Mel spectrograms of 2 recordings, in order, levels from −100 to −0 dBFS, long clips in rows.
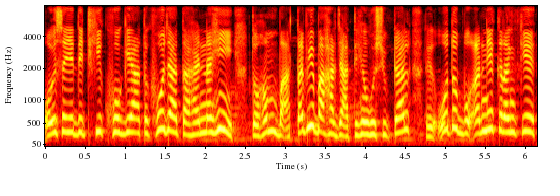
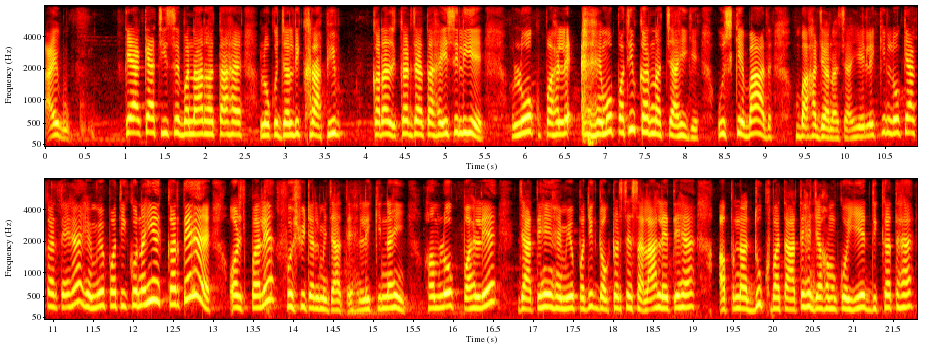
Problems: constant background noise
